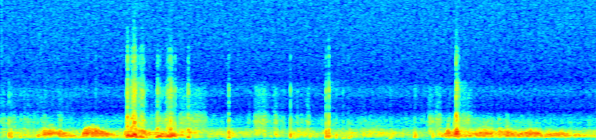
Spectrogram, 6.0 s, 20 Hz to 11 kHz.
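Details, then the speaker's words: Fetal Doppler at 24 weeks pregnancy, probe moved away from fetal heart (about 150 bpm): soft pulsing whooshes with probe scraping, maternal uteroplacental flow at about 77 beats per minute. "Then we need to move around to find the maternal pulse. So there's the maternal flow. And it's coming up there about 77 beats per minute."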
